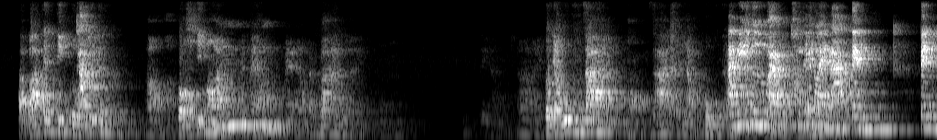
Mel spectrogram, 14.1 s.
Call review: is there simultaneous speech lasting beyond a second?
Yes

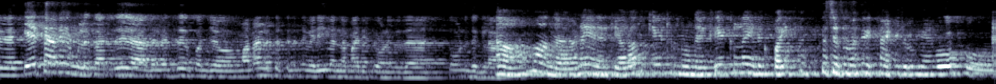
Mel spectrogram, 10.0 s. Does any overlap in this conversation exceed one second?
No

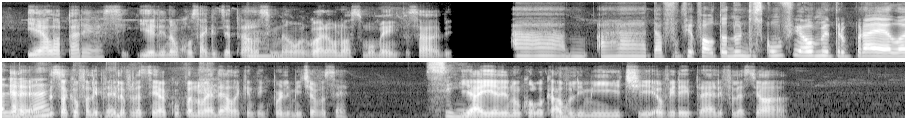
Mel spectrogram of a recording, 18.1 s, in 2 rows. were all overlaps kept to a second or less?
Yes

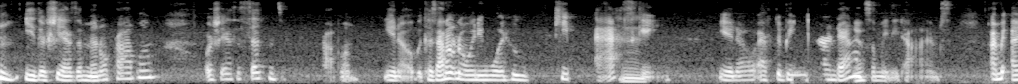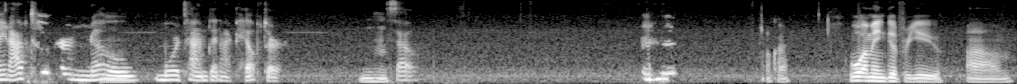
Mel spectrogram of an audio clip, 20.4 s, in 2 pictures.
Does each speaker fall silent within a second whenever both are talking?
Yes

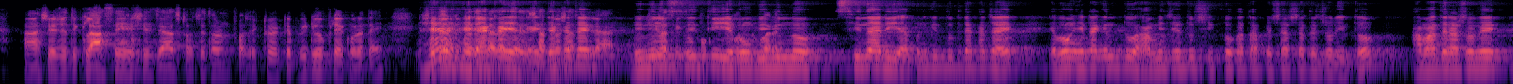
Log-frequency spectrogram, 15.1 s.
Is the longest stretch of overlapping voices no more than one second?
No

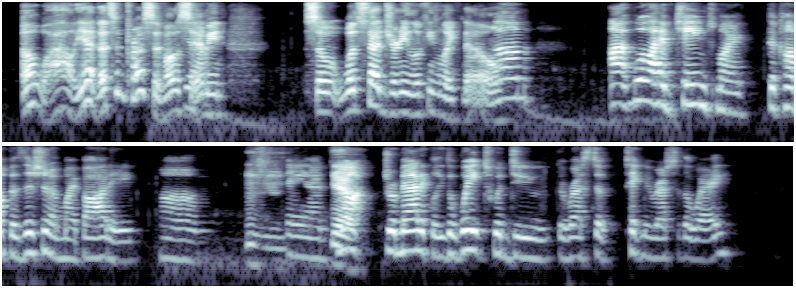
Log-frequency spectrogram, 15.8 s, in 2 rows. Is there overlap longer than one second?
No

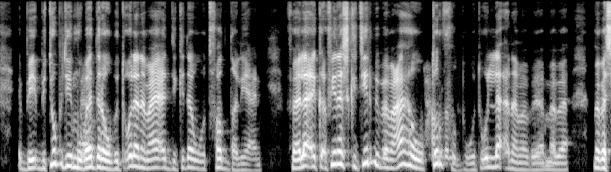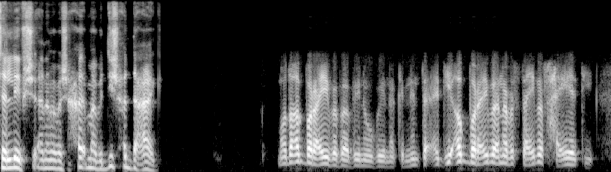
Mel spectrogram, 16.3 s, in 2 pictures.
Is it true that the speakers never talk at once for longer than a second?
Yes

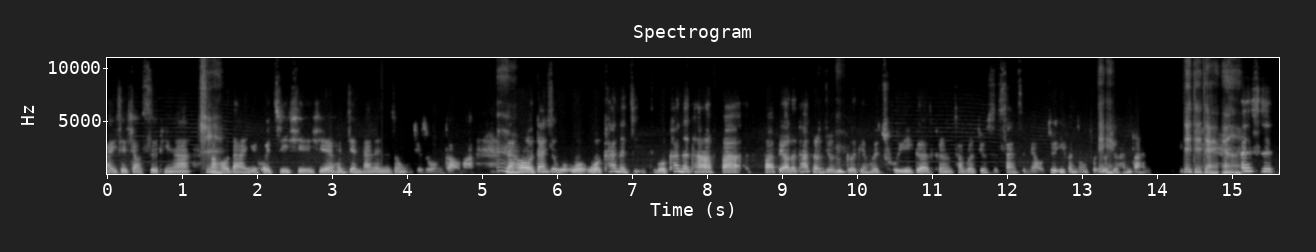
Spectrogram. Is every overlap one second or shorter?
Yes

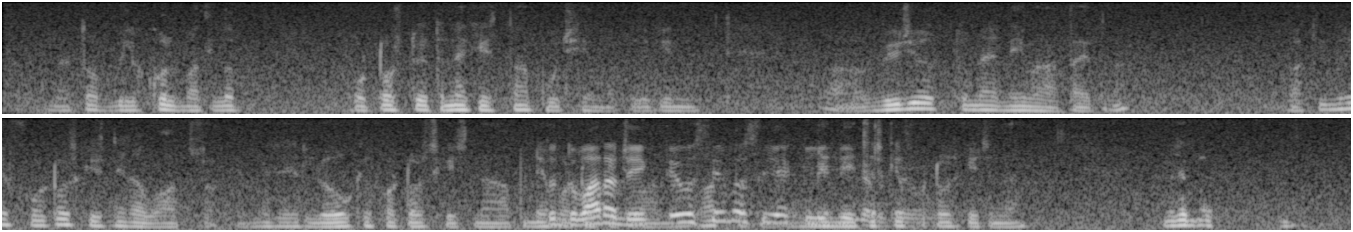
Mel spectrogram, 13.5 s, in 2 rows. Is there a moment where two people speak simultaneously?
Yes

